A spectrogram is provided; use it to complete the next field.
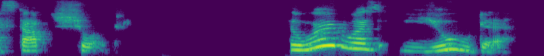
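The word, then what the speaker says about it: gjorde: the word for did which is pronounced pretty much like yoda from star wars my eyes shifted from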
